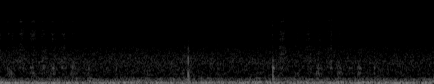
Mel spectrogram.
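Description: A poker chip scraping the latex coating off a scratch-off lottery ticket in quick strokes. There is one run of strokes at the start and another about three seconds in.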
